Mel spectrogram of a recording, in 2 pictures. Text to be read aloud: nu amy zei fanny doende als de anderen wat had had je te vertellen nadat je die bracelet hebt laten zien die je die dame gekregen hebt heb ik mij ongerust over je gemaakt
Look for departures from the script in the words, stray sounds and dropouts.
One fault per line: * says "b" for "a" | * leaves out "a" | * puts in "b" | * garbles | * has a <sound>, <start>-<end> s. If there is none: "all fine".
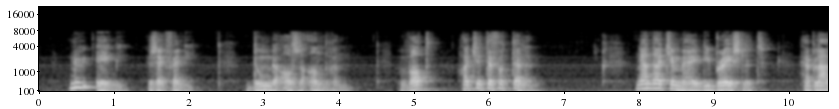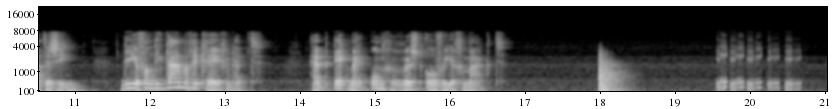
* leaves out "had"
* puts in "mij"
* puts in "van"
* has a thud, 18.0-18.7 s
* has a laugh, 19.6-20.7 s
